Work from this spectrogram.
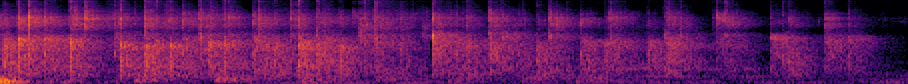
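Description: A church congregation at a tabernacle service claps in a lively, roughly steady rhythm, many hands beating together close and loud, with no speech over it.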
